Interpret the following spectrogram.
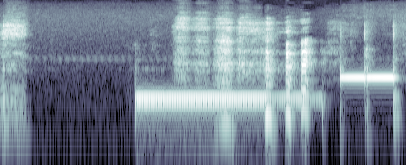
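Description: A snatch of music cuts off, and after a second of silence a steady telephone line tone sounds for about two seconds, with voices talking over its second half. A short, higher-pitched steady beep follows near the end.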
